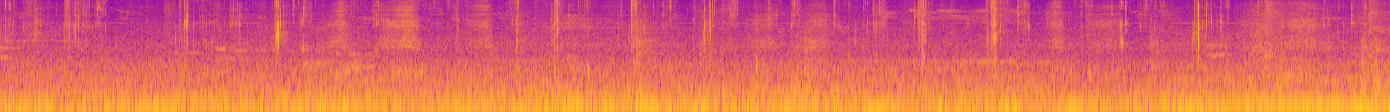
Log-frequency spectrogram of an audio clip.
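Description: Close-up chewing and mouth noises of a person eating a spicy bakso meatball: a string of irregular sharp clicks, with a steady low rumble underneath.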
